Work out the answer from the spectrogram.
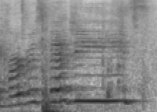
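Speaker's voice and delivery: slow, rising, drawn-out item call; sing-song announcing. Pretend. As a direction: stretch the last word high and loud. Announcing the item being picked.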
